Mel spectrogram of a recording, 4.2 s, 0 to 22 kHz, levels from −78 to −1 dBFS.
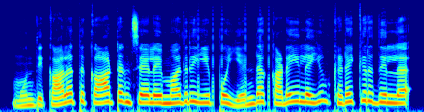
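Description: From 1.97 to 2.70 s, GSM signalling bursts intrude. A nearby phone's radio pulses get rectified, producing galloping ticks and 217 Hz buzzes about 15 dB below the speech.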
